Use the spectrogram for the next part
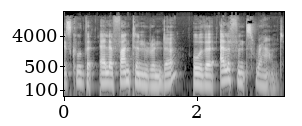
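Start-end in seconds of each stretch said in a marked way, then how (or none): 0.0-1.7 German-accented pronunciation. Naming a German election-night TV debate: best German accent. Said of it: "I'm gonna try my best German accent here".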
